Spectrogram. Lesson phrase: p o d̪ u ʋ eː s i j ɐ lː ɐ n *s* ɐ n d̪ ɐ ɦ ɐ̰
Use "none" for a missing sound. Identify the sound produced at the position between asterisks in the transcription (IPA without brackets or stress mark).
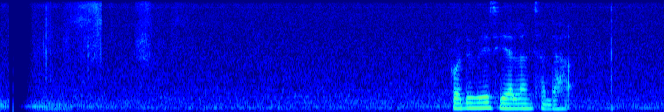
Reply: s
